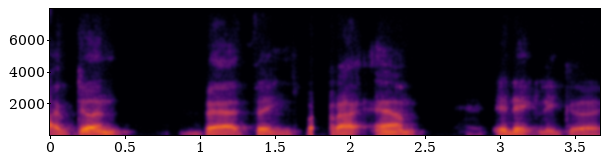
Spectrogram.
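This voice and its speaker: This man has an American accent and a very deep, low pitch. His intonation stays fairly even, with vocal fry. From North Carolina, Raleigh. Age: 70s. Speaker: meditation teacher and prison volunteer. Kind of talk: podcast interview. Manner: halting, repeats words.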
